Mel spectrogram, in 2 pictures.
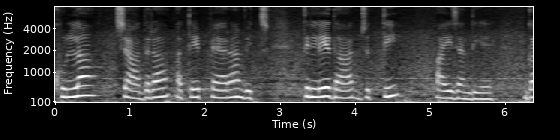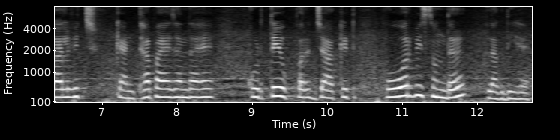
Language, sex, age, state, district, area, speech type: Punjabi, female, 30-45, Punjab, Barnala, rural, spontaneous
